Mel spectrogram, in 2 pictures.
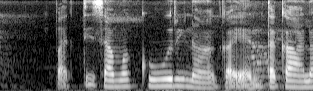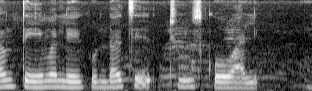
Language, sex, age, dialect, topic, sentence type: Telugu, female, 25-30, Telangana, agriculture, question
